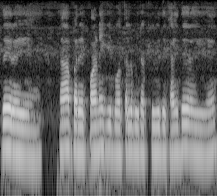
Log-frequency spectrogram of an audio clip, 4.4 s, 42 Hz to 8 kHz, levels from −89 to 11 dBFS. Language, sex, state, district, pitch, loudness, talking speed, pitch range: Hindi, male, Haryana, Charkhi Dadri, 135 Hz, -16 LUFS, 220 wpm, 130-140 Hz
